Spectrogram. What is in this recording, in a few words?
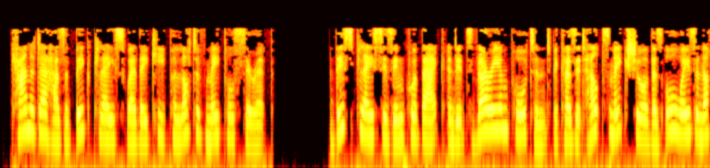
English Beginner SLOW Reading; English Newsroom; Canadas Maple Syrup is Running Low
